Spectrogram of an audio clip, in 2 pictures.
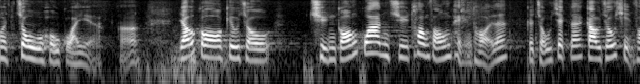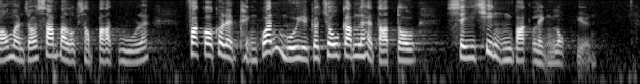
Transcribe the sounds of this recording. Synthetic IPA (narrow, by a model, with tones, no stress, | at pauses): ŋɛ˧t͡so˥who˨˥wkʷɐ̰˧jɐ̰˧ | ha̰ː˨˩jɐ˨˧wkɔː˧kiː˧wt͡so˨w | t͡ʃʰyː˨˩nkɔː˨˥ŋkʷwaː˥nt͡ʃyː˧t̪ʰɔː˥ŋfɔː˨˥ŋpʰɪ˨˩ŋt̪ʰɔ̰ː˨˩jlɛː˥kɛː˧t͡so˨˧˥wt͡sɪ˥k̚lɛː˥kɐ˧wt͡so˨˥wt͡sʰiː˨˩nfɔː˨˥ŋmɐ˨nt͡sɔː˨˥saː˥mpaː˧k̚lʊ˨k̚sɐ˨pːaː˧t̚wuː˨lɛː˥ | faː˧t̚kɔː˧t̚kʰːɵ˨˧ɥd̪e˨˩jpʰɪ˨˩ŋkʷɐ˥nmuː˨˧jːyː˨˩t̚kɛː˧t͡so˥wkɐ˥mlɛː˥hɐ˨jt̪aː˨t̚t̪o˧w | se˧jt͡sʰiː˥nŋ̩ː˨˧paː˧k̚lɪ˨˩ŋlʊ˨k̚jy̰ː˨˩n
